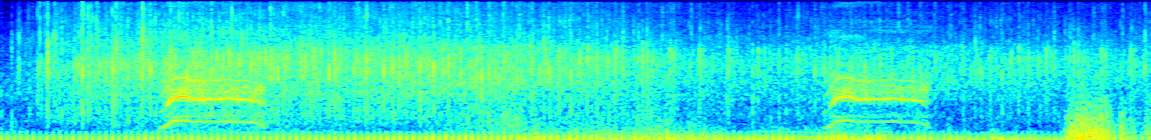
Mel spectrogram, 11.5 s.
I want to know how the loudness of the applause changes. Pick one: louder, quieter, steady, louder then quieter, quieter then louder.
quieter.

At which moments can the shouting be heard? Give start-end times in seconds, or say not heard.
1.6-2.8, 8.2-9.4.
